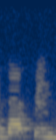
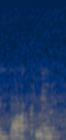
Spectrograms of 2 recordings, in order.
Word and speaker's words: Bachmann: instructions and on this it specifically says your Bachman DCC equipped locomotive is also 100% backwards compatible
